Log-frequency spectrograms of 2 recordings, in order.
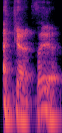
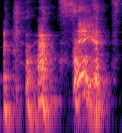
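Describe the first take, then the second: First: Said in the usual way. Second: Wheezing the words out through laughter, higher and louder; can barely get it out for laughing; breathless laugh. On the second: Real, not acted. Giving up on a line to chat, laughing.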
